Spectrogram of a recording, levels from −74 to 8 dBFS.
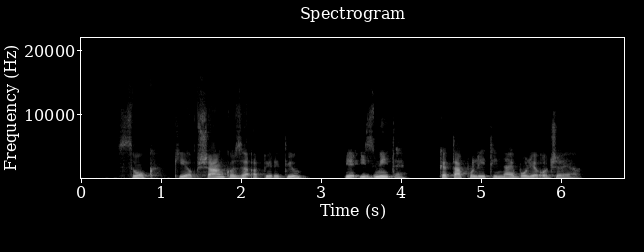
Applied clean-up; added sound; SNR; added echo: neural mask model Resemble Enhance denoiser.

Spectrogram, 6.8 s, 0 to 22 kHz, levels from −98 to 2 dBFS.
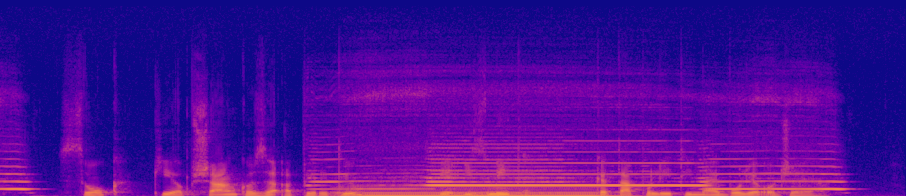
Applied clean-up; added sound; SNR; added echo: none; Wind instrument, woodwind instrument + Bowed string instrument; -4 dB; none.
